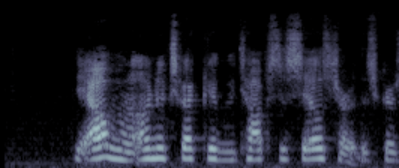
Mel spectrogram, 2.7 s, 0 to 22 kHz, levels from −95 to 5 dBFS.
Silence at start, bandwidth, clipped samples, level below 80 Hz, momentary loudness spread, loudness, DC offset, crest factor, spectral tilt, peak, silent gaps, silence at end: 0.5 s; 14.5 kHz; under 0.1%; -74 dBFS; 9 LU; -34 LUFS; under 0.1%; 22 dB; -3.5 dB/octave; -14 dBFS; none; 0 s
